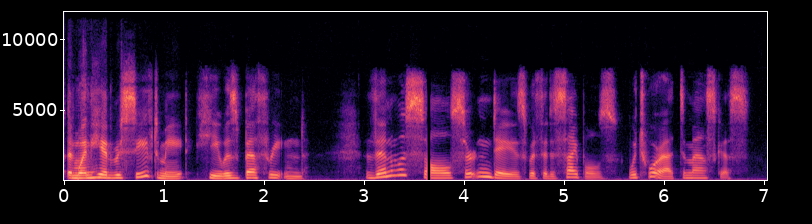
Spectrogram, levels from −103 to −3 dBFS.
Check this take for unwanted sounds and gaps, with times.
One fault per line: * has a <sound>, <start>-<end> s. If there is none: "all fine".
* has a dropout, 3.6-3.7 s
